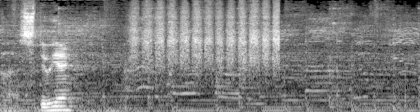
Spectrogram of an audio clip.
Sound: scratching

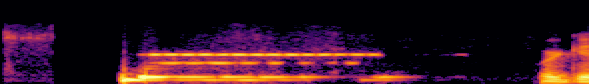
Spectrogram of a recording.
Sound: beep

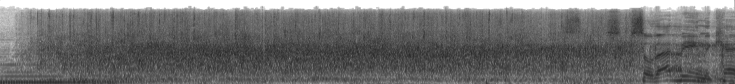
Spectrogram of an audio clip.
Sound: clapping

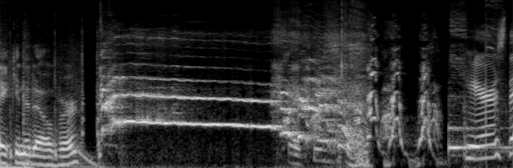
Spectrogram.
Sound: shrieking; barking

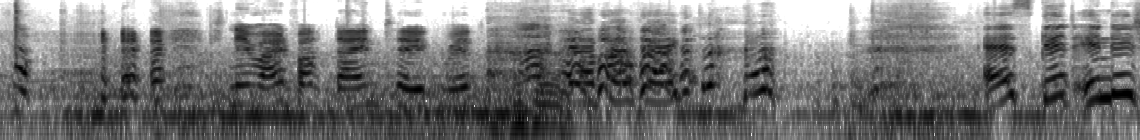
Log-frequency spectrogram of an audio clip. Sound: laughter

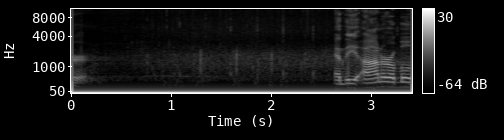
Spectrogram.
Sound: applause

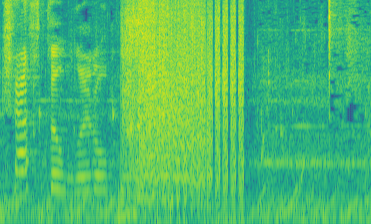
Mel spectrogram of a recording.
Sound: loud yell, static

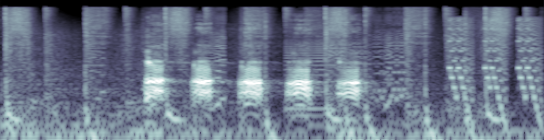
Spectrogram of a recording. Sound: Bowser laugh

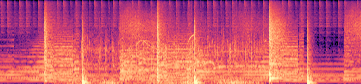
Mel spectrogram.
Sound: clapping and wolf-whistling

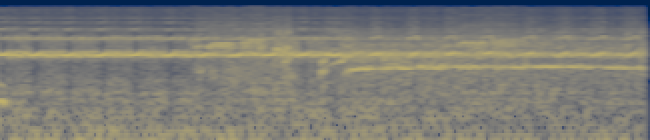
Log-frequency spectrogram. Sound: laughter; screeching; screaming

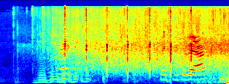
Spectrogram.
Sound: applause

